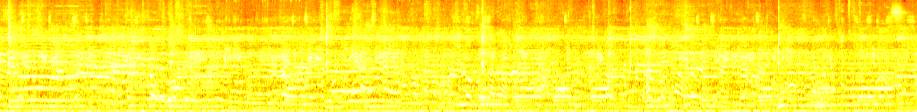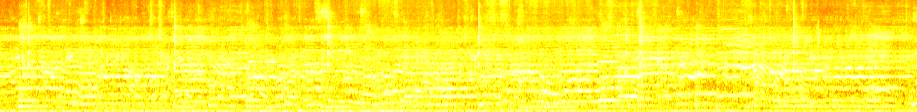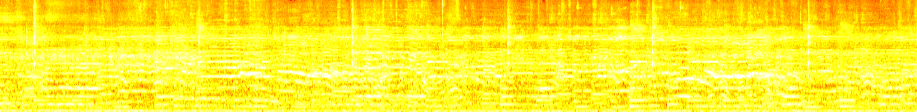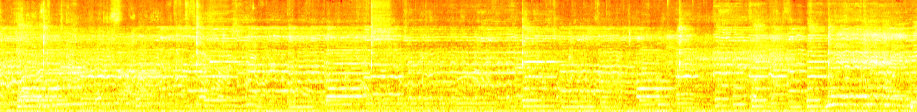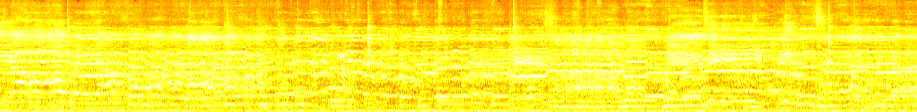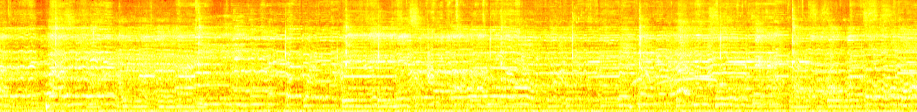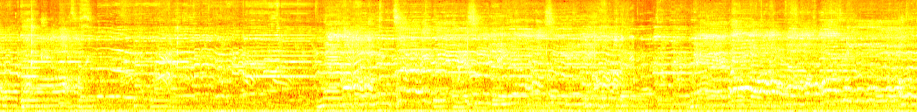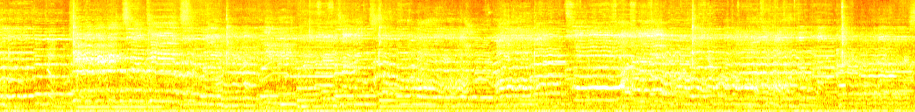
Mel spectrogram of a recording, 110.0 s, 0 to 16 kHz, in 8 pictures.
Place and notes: Heping Park, Shanhai - singing
Old people are singing traditional songs, Erhu, Binaural recording, Zoom H6+ Soundman OKM II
